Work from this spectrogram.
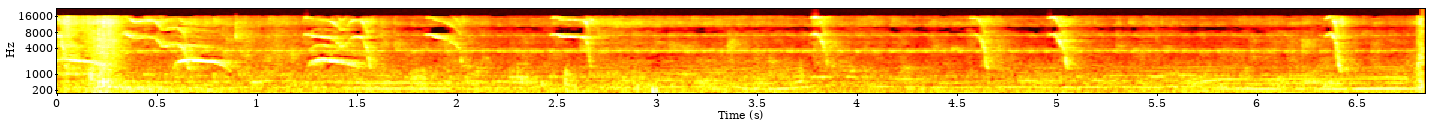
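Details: Pet otters, one naughty otter bothering the others, give sharp, high squeaks and chirps, some bending downward, between scattered clicks and patters.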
